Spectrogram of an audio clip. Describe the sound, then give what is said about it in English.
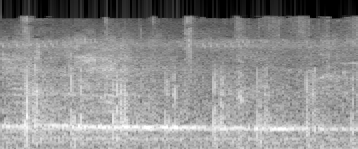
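Footsteps running quickly up a gravel path, many crisp, crunching steps in a fast, fairly even rhythm over a steady hiss and a constant faint tone. “Running quickly up the gravel path, Alfred nearly tripped over the speed ramps his uncle had recently installed.”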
